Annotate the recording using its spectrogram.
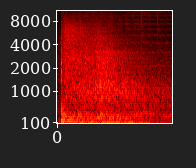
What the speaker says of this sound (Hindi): जिसकी वजह से वहां जोरदार धमाका हुआ।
